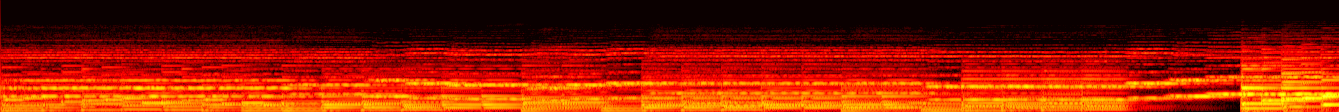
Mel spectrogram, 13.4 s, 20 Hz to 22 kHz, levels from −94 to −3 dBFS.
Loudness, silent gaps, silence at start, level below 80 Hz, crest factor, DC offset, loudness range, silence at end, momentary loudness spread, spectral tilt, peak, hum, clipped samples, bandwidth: -33 LUFS; none; 0 s; -54 dBFS; 18 dB; under 0.1%; 3 LU; 0 s; 8 LU; -8 dB/octave; -14 dBFS; none; under 0.1%; 9 kHz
